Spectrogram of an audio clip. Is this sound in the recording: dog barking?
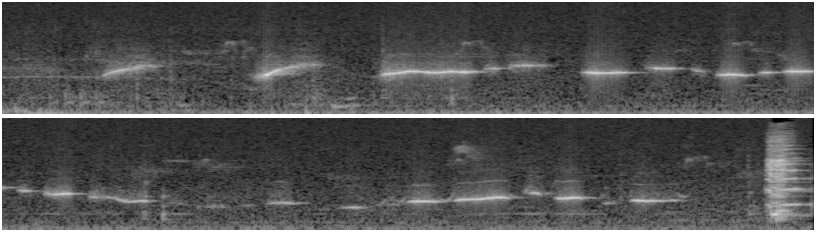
no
